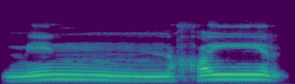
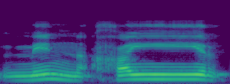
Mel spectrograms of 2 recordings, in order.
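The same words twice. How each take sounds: First: Long held N in "min"; wrong held nun. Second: Short clear N in "Min"; correct clear nun. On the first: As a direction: hum on "min" before "khair". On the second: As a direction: go straight from "Min" into "khair". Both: Shown as a demonstration. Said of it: "tidak boleh kita membacanya".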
